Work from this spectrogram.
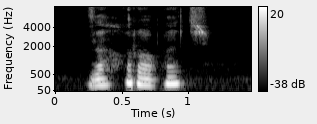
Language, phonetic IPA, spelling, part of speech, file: Polish, [ˌzaxɔˈrɔvat͡ɕ], zachorować, verb, LL-Q809 (pol)-zachorować.wav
